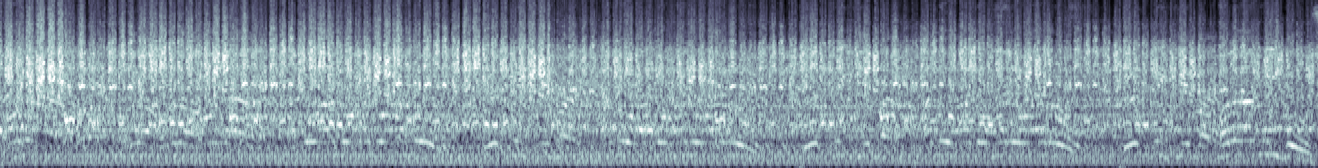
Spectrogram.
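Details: Old Mercedes with heavy steering, engine running: loud harsh screech from power steering pump, present even without steering; fluid suspected low.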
